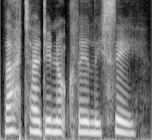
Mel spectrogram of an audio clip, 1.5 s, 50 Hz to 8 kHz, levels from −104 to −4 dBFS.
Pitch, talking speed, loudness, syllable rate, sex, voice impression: 225 Hz, 235 wpm, -15 LUFS, 5.0 syllables/s, female, feminine, slightly gender-neutral, young, slightly adult-like, thin, slightly relaxed, slightly powerful, bright, slightly soft, slightly muffled, fluent, cute, intellectual, sincere, calm, friendly, slightly reassuring, unique, elegant, slightly sweet, lively, slightly strict, slightly sharp, slightly modest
